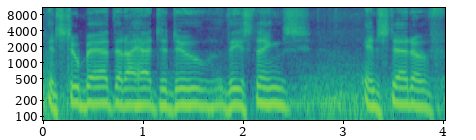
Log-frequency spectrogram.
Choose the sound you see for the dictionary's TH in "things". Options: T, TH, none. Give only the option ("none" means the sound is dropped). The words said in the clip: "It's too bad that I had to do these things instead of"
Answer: TH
